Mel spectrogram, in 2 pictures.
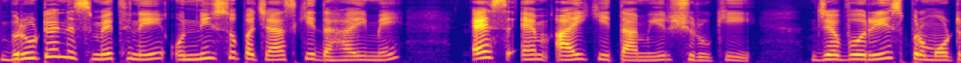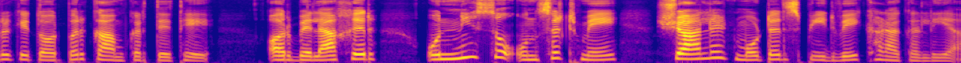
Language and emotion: Urdu, neutral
